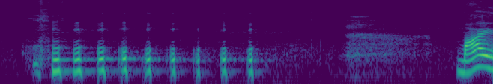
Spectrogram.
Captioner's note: Clementina laughs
